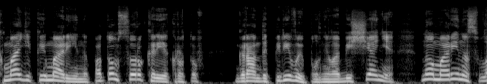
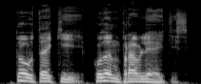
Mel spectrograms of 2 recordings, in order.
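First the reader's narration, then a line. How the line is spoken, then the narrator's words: Cold. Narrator (Russian): Марина холодно заявила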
